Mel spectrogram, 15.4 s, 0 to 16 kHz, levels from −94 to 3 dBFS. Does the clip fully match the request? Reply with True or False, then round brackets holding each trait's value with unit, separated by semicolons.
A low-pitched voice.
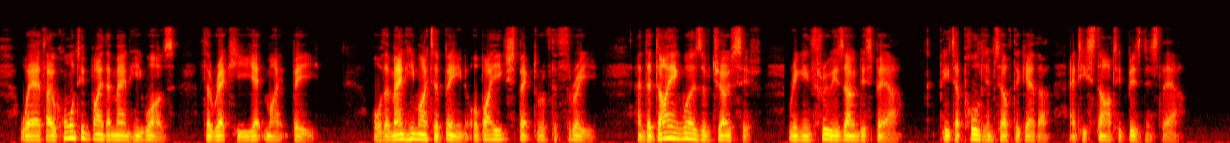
True (105 Hz)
